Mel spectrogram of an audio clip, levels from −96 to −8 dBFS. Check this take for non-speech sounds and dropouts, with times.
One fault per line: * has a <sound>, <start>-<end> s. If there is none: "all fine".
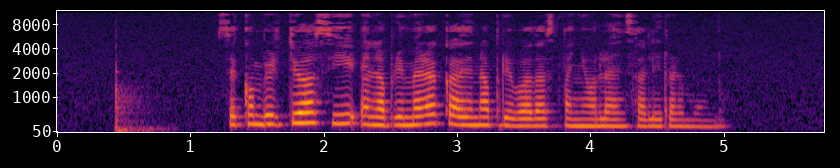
* has a thud, 0.4-0.9 s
